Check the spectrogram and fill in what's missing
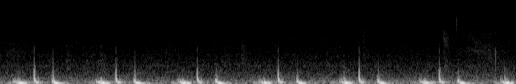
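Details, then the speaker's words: Heard at the apex with the stethoscope diaphragm: mid-systolic click between S1 and S2, sounding like dance steps, usually due to mitral valve prolapse, often from myxomatous degeneration of the mitral valve. "this mid-systolic click is usually due to something called mitral prolapse often due to mix um buddhist degeneration of the mitral valve"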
